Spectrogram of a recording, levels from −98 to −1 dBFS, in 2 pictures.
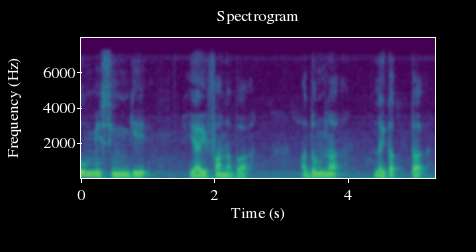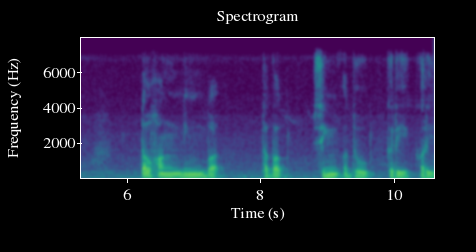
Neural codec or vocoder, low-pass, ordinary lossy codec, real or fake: none; 7.2 kHz; none; real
